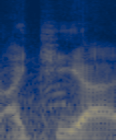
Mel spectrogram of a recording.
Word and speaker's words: IKEA: So I get my stuff in there, tables, and you know, it's a little bit cheaper than IKEA or IKEA, as the Americans say.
